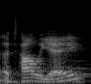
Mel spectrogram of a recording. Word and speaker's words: Atelier: I believe Rune Atelier. I'm gonna assume it's pronounced Atelier because that's the French pronunciation of the word.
